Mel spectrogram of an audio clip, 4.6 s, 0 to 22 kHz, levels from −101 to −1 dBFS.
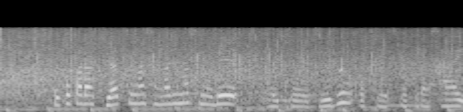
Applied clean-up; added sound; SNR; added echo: none; Applause / Crowd; 3 dB; none.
